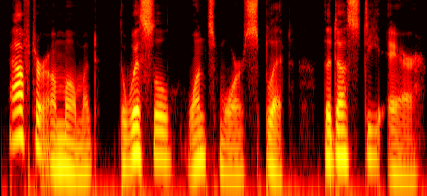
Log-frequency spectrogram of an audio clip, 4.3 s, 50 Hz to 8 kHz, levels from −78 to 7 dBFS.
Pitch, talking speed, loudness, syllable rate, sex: 110 Hz, 155 wpm, -21 LUFS, 4.3 syllables/s, male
